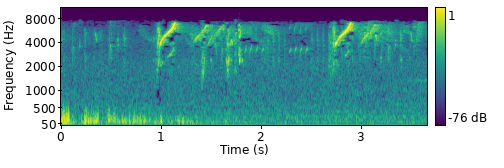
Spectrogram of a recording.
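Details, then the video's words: Sunbird recording meant as a lure: two loud, thin rising whistles about two seconds apart, with softer high twitters between them. "tiếng chim hút mật làm mồi chuẩn"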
